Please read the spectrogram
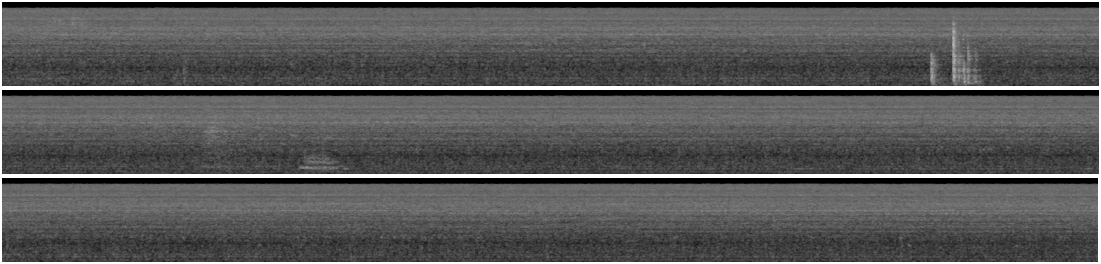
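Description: Steady background hiss, with two sharp knocks close together about nine and a half seconds in and a softer, shorter sound a few seconds later.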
